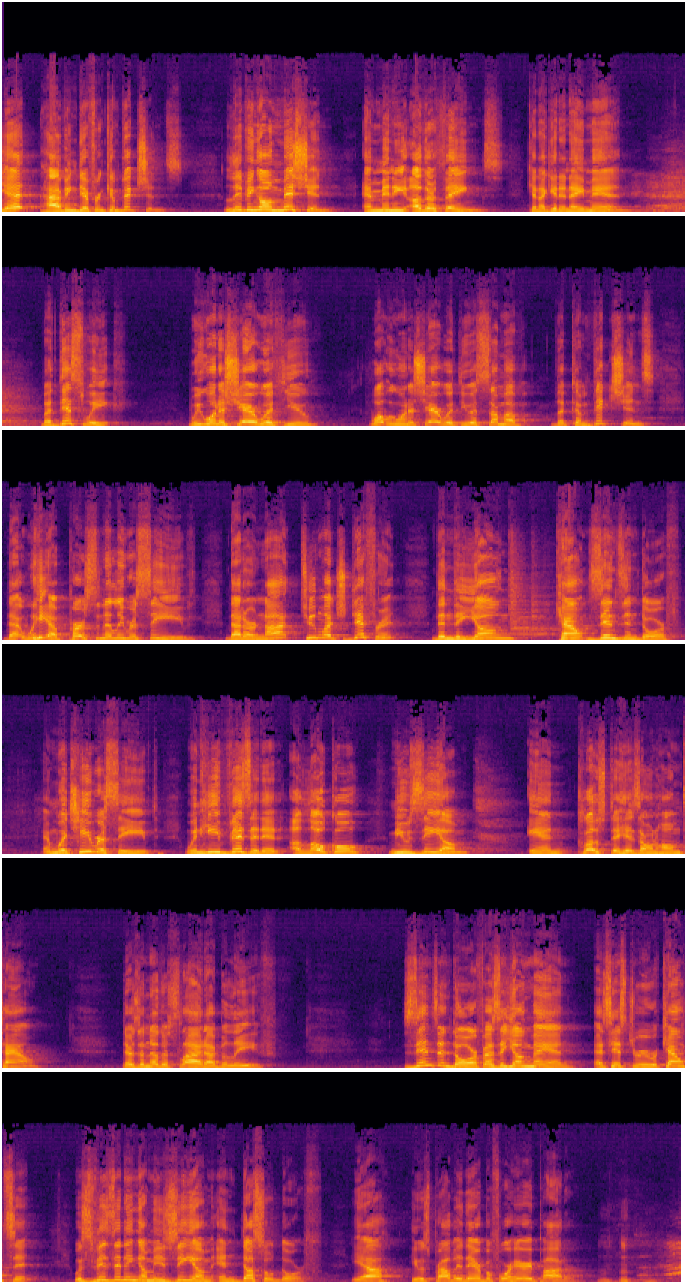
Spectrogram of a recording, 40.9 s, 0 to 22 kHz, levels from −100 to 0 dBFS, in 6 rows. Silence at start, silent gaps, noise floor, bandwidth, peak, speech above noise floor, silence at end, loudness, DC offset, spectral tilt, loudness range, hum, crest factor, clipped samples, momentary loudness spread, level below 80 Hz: 0 s; none; -61 dBFS; 16.5 kHz; 0 dBFS; 42 dB; 0 s; -18 LUFS; under 0.1%; -3 dB/octave; 5 LU; none; 20 dB; under 0.1%; 16 LU; -54 dBFS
